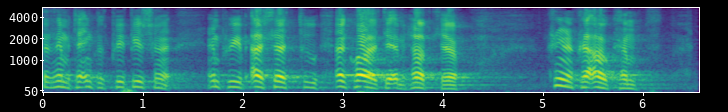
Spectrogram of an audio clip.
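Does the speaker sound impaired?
Yes: deafness; offers to repeat if not understood.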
